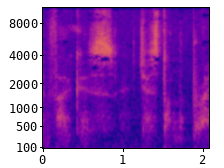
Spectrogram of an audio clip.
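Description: A man whispering in short phrases, with a sharp hiss on a sibilant about halfway through.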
